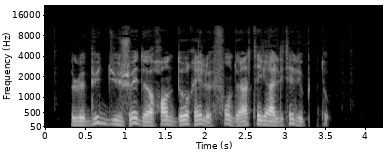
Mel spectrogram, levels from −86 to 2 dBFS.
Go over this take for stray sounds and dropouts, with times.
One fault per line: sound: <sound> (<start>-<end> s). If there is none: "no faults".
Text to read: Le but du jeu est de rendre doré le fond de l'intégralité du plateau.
sound: dropout (3.3-3.4 s)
